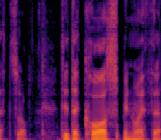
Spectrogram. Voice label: "cosb", welsh

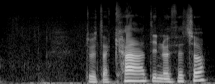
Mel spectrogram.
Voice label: "cad", welsh

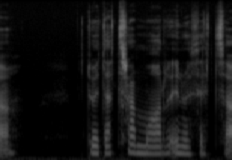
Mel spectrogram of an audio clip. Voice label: "tramor", Welsh

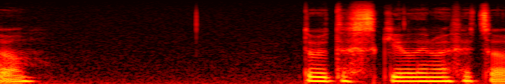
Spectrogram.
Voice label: "sgil", Welsh

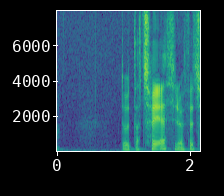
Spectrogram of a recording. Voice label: "treth", Welsh

